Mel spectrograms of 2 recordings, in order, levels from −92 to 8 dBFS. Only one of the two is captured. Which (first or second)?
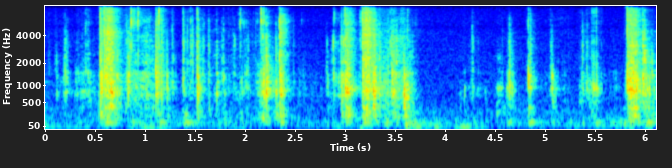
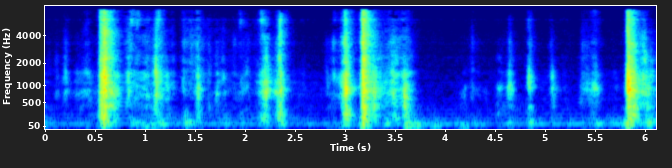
first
